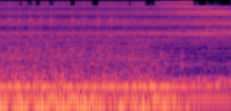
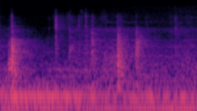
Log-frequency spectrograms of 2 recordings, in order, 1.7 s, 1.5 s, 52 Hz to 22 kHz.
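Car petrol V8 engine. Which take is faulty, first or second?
first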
